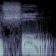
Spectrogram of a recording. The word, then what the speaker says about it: Sean: 我们来看看他啊，这个人的名字呢叫 Sean Parker。注意一下，S-E-A-N 这个名字在英语当中实际是非常常见的，很多人读成 Sean 不对啊，读 Sean，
